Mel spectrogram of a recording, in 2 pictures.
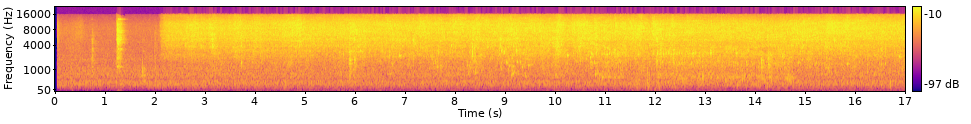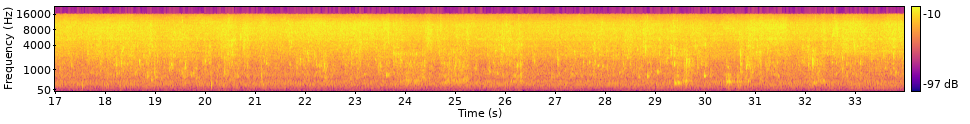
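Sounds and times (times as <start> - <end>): tap water splashing into sink: 28.9 - 31.3.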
